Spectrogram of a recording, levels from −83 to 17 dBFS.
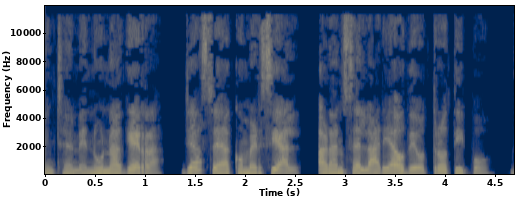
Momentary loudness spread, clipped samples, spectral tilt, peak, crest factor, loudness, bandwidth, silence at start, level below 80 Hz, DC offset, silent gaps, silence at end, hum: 7 LU; under 0.1%; -4 dB/octave; -6 dBFS; 16 dB; -23 LUFS; 12 kHz; 0 s; -68 dBFS; under 0.1%; none; 0 s; none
